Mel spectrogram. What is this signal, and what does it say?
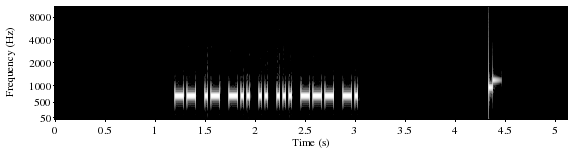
Morse code, heard as a keyed tone, about 40 wpm, 700 Hz. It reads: MADISON
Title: USA Common Names - 40wpm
